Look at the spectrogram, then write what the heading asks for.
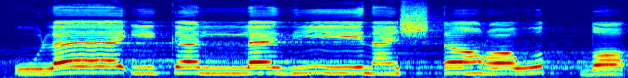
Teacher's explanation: Jadi jangan ditipiskan. Cara baca tafkhimnya yaitu ditebalkan ra-nya, ujung lidahnya terangkat ke langit. · Jadi tanpa harus dibaca alif lamnya ya. Alif lamnya itu tidak dibaca lagi, langsung u-nya ke dalam huruf dhad. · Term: alif lam asyamsiyah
